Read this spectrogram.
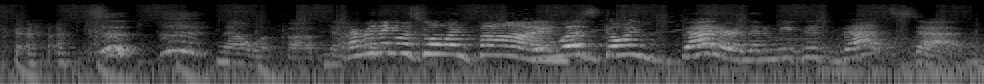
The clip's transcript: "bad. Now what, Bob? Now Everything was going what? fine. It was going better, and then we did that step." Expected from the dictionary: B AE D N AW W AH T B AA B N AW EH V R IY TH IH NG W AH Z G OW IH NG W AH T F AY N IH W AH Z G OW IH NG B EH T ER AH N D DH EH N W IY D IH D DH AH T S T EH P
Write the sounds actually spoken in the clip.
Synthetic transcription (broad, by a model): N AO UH W AH T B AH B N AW EH V R IY TH IH NG W AH Z G OW IH NG F AY IH W AH Z G OW IH NG B EH T ER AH N DH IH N W IY D IH D DH AH T S T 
